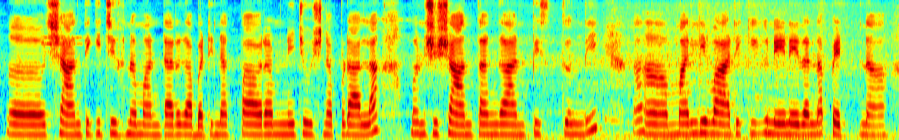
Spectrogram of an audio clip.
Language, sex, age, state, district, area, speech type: Telugu, female, 30-45, Andhra Pradesh, Srikakulam, urban, spontaneous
